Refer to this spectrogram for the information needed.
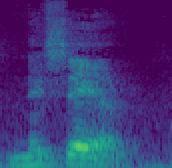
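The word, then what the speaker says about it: Netzer (נצר): C-H-O-T-E-R. C-H-O-T-E-R. The pronunciation is Hoter. Okay? And the branch is Netzer. Netzer. N-E-T-Z-E-R, N-E-T-Z-E-R, Neser.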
